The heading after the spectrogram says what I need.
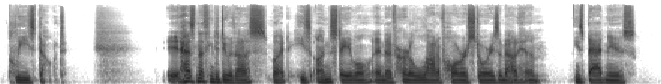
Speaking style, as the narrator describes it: Tom sighed and said

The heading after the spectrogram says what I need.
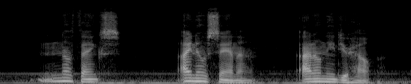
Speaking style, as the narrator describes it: he replies flatly

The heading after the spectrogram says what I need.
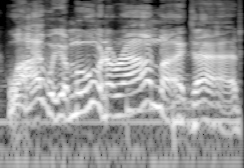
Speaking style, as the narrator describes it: asked in a shriek I'd never heard before

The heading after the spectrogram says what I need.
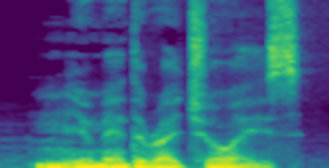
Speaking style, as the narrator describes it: he growled

